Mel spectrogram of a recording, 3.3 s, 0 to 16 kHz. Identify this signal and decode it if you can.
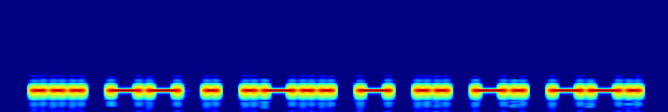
Morse code, heard as a keyed tone, about 25 wpm, 600 Hz. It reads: SMELTING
